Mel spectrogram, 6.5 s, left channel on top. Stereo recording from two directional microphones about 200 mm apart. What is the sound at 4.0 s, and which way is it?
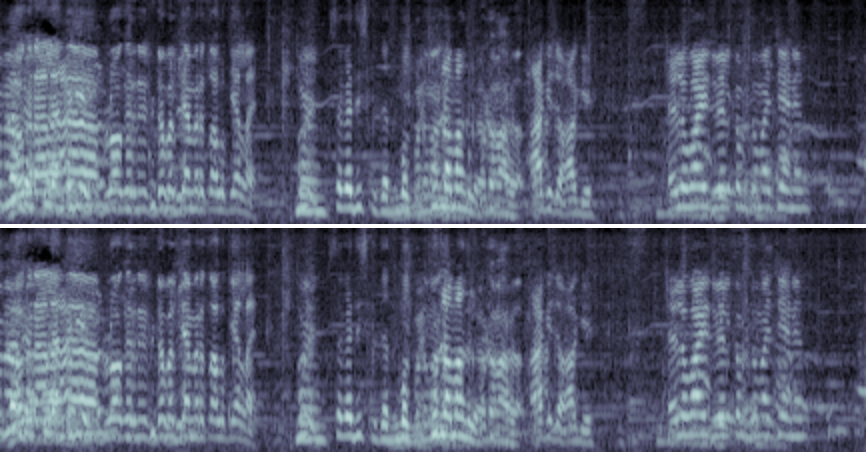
Speech, 50° left (ahead or behind).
